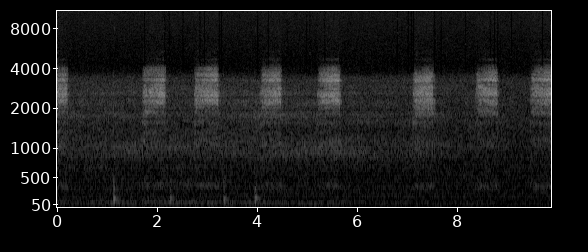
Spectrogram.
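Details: Owl at 2:51 AM on 2 April 2016, around a delivery of a gopher from one owl to another; harsh, hissing screeches of about half a second, repeated irregularly about eight times, with low rumble and soft knocks beneath.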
